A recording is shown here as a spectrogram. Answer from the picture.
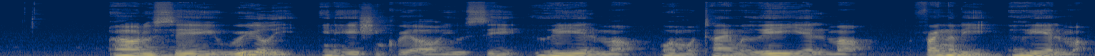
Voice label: Really in Haitian Creole, Reyelman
